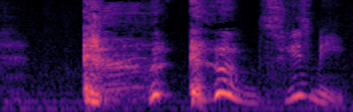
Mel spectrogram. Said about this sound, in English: Excuse me for coughing there for a second. I'm actually growing some tomato plants and they're pollinating, and I think that's bothering my allergies. You know, it's not the COVID. It's not the COVID.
